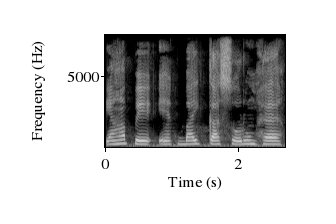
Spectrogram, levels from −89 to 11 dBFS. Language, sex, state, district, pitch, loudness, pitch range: Hindi, female, Jharkhand, Palamu, 240 Hz, -18 LUFS, 235-250 Hz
